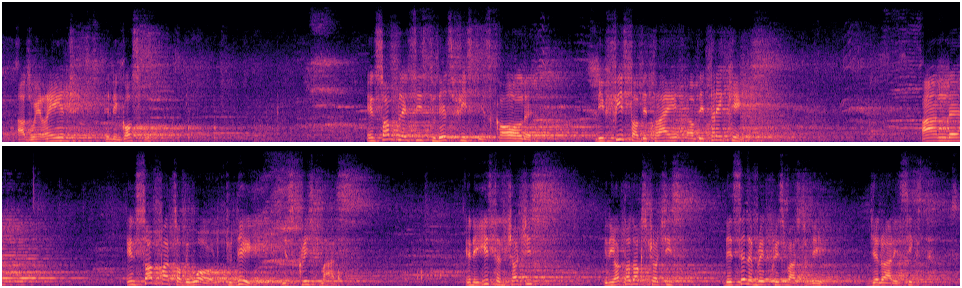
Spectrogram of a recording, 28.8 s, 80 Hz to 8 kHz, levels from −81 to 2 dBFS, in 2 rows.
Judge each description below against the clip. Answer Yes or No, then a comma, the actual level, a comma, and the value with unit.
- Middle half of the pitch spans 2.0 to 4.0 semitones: No, average, 4.6 semitones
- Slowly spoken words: Yes, slow, 95 wpm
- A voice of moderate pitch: Yes, medium, 180 Hz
